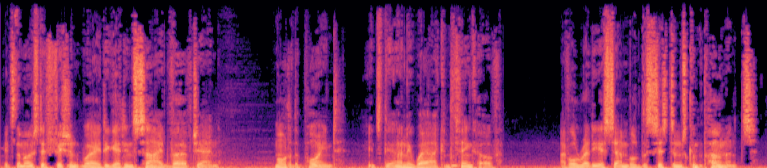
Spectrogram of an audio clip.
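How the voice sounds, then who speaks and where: A man playing a calm, precise intelligence handler in a scripted game cutscene, speaking in a measured, detached way. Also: low voice, a little hiss or hum. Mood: measured, clinical. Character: calm, clinical male intelligence handler and tech expert.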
